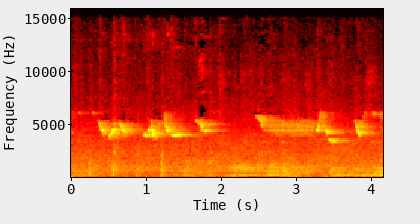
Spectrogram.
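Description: Bird chirping: short, high chirps in quick runs, each run stepping down in pitch, with indistinct voices underneath.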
